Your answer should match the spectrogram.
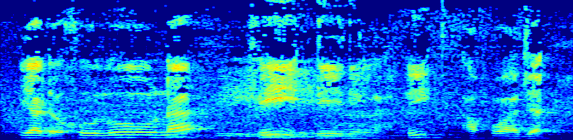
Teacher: Fi yang artinya di dalam itu semua dibaca panjang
